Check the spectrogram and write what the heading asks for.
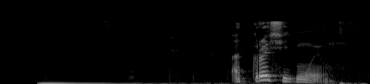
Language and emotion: Russian, neutral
